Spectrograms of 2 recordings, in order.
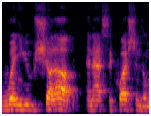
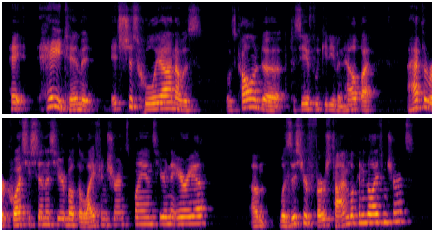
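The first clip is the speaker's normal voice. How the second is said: inquisitive, curious, inquiring manner; 3 semitones higher than usual. Demonstrating a life insurance sales call to a prospect, in a curious tone. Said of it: "I'll give a quick demonstration of what I mean by curious tone".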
